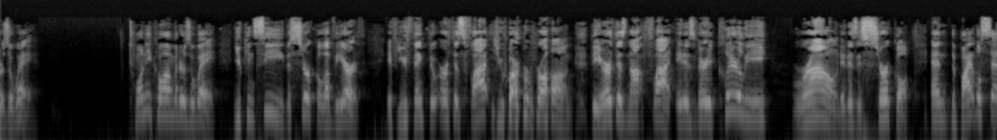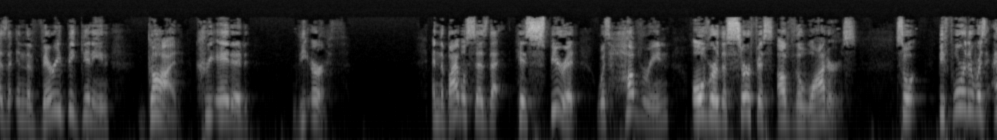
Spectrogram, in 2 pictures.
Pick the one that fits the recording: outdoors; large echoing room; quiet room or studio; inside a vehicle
large echoing room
